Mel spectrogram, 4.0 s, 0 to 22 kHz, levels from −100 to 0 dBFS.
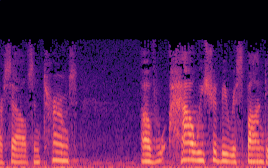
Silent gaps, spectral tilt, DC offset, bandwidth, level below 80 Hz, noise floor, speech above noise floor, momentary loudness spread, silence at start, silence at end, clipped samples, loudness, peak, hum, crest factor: none; -7.5 dB/octave; under 0.1%; 8.2 kHz; -46 dBFS; -42 dBFS; 20 dB; 9 LU; 0 s; 0 s; under 0.1%; -23 LUFS; -8 dBFS; none; 16 dB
